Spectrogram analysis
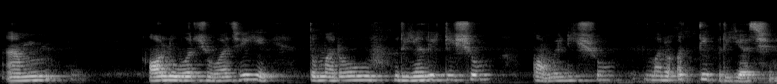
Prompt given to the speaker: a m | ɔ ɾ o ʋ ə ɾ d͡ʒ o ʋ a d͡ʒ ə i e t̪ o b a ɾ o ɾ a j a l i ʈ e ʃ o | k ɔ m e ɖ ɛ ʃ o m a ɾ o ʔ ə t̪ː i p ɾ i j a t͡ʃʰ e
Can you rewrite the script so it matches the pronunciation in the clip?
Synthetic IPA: a m | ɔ l o ʋ ə ɾ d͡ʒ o ʋ a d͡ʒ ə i e t̪ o m a ɾ o ɾ i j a l i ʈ i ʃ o | k ɔ m e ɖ i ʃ o m a ɾ o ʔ ə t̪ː i p ɾ i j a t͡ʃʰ e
